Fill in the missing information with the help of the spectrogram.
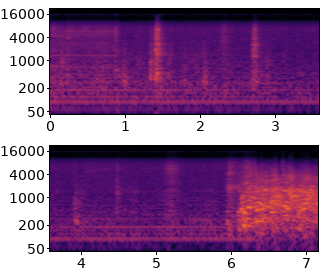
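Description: Quiet room with a low steady hum and a couple of small clicks, then about six seconds in a group of people suddenly bursts into laughter.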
